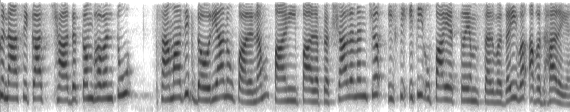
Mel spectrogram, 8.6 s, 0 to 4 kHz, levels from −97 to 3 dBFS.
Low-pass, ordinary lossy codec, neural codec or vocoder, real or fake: 3.6 kHz; none; autoencoder, 48 kHz, 32 numbers a frame, DAC-VAE, trained on Japanese speech; fake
